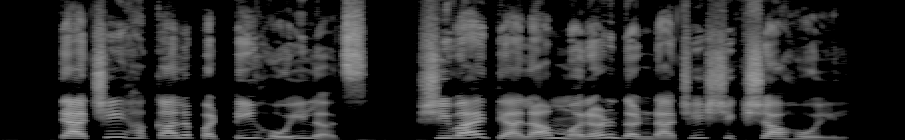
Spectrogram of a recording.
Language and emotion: Marathi, neutral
